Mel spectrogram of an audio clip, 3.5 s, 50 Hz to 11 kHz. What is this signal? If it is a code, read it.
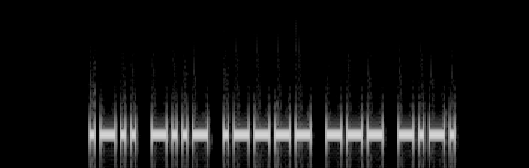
Morse code, heard as a keyed tone, about 36 wpm, 700 Hz. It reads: LX1OC
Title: DXCC-100 Call Signs - 5 Characters - Repeated 2x - 35wpm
